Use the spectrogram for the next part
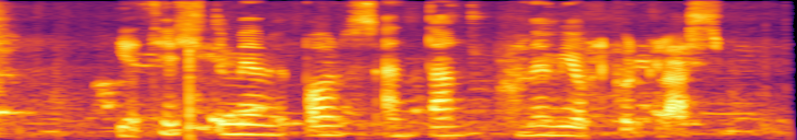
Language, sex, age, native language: Icelandic, female, 13, Icelandic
